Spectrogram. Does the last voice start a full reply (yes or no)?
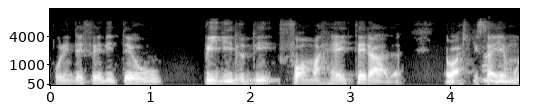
no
